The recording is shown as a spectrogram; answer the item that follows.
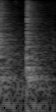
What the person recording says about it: it sounds solid which tells me that there's water on the top of the expansion tank so I suspect that the expansion tank is good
